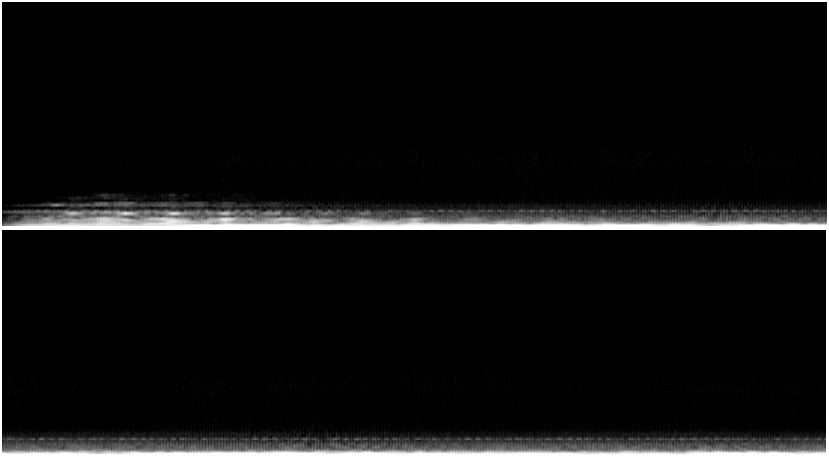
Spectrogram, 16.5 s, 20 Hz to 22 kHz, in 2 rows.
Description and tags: Custom pad I created using TAL Sampler.
ambient, atmosphere, C1, electronic, loop, pad, sample, single-note, synth, synthesizer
